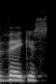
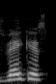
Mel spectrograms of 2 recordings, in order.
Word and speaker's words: vagus: On the right side of the chart is the vagus nerve. And if you don't learn anything from me today, then I want you to look up the vagus. VAGUS, people think it's Vegas.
